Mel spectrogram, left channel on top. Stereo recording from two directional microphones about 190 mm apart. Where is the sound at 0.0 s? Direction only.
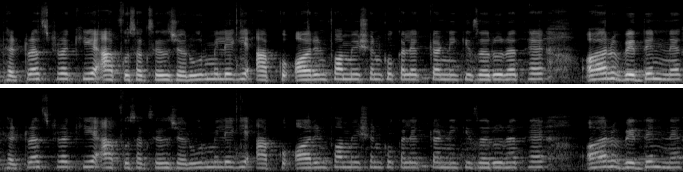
30° left (ahead or behind).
